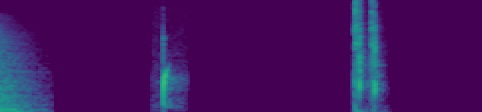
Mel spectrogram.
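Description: Short edited-in sound effects: a noisy swell that fades out at the start, a single short pop about a second in, and a quick double click near the end, with dead silence between them.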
